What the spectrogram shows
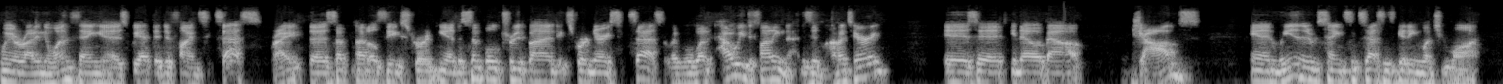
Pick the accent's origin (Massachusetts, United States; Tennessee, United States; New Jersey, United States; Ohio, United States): Tennessee, United States; now in Texas, United States; I grew up hunting in Tennessee. I, I, I started doing that again when I moved to Texas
